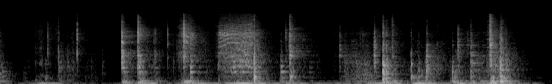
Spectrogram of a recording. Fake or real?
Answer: real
